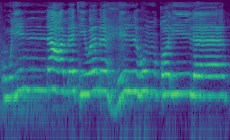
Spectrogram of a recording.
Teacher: النون مفتوحة حبايبي مش مكسورة مش النعمة النعمة النا خلاص أولي النعمة ومهلهم قليلا.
